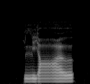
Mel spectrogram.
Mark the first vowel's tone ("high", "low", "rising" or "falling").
high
